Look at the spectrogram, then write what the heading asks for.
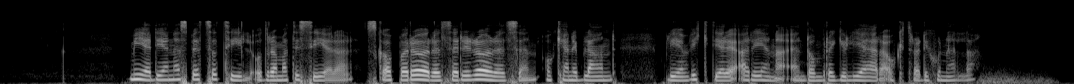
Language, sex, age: Swedish, female, 22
